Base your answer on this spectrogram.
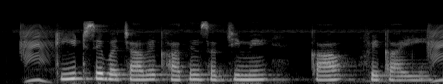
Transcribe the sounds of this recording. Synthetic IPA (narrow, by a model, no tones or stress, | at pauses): kiːʈsebət͡ʃaːwekʰaːt̪ɪnsəb̚d͡ʒimẽkaːfɪkaːiː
